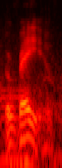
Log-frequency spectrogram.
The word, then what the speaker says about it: Reu: I pronounce it like Rayu because that's what Dude told me it was how it was pronounced. It's the first 3 letters of the Pokemon Reuniclus, I believe.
